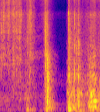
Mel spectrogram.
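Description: Packaging and a cardboard box being handled on a table: light scuffing and clicking, with one sharp click about a second in, followed by a brief gap of dead silence.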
